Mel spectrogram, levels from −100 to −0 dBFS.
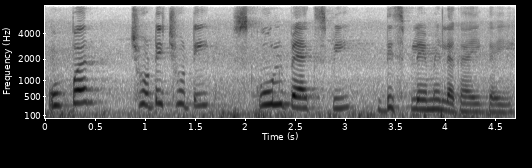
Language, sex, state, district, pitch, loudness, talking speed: Hindi, female, Madhya Pradesh, Dhar, 220 Hz, -19 LUFS, 125 wpm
